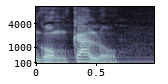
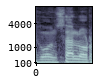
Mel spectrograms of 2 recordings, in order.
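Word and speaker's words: Gonçalo: algunos le dicen Goncalo, pero es Gonzalo Ramos.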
